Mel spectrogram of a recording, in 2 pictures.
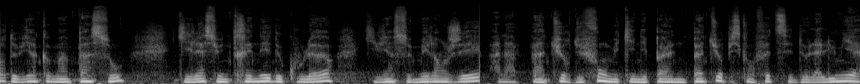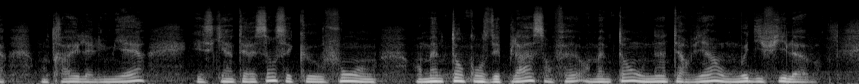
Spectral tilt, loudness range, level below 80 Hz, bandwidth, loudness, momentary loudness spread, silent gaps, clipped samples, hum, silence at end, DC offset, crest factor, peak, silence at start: -7 dB/octave; 3 LU; -52 dBFS; 15 kHz; -24 LUFS; 12 LU; none; under 0.1%; none; 0 s; under 0.1%; 14 dB; -10 dBFS; 0 s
